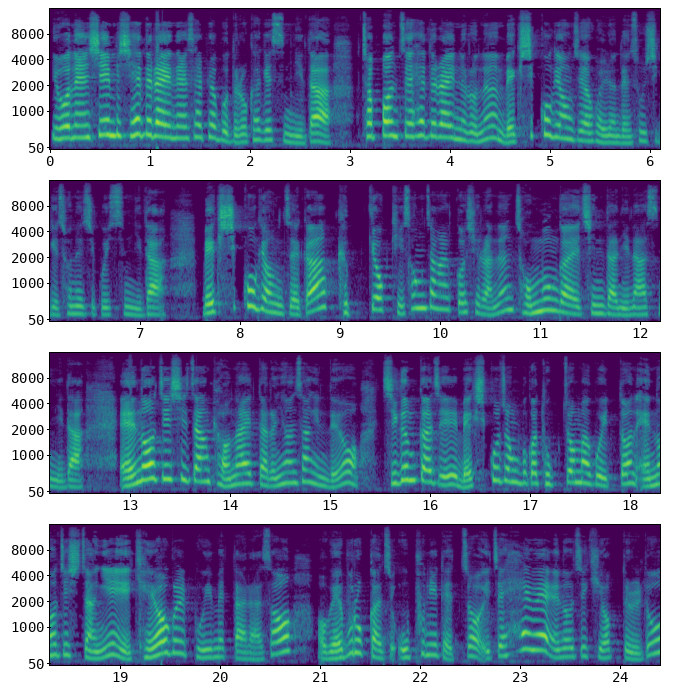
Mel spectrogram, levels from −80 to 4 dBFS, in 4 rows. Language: Korean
